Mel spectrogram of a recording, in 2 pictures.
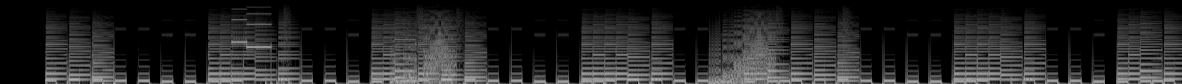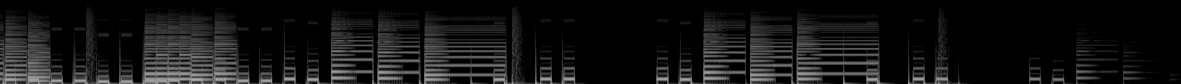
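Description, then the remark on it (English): An 8-bit theme tune from an NES-era video game based on a film plays alone: buzzy square-wave notes in a quick, bouncy melody with sweeping noise bursts early on, thinning to sparser staccato notes before cutting off. “Now, this could have been tough for folks that are not familiar with the film that this game is based on, because there's a very particular theme song embedded in that kind of 8 bit sound clip, because this is from the NES era”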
